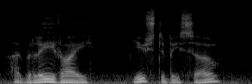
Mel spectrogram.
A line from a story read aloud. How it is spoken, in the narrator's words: he rejoined, in the low voice in which he had first spoken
